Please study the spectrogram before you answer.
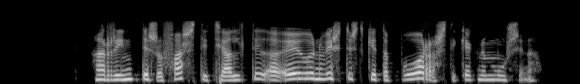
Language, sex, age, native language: Icelandic, female, 40-49, Icelandic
